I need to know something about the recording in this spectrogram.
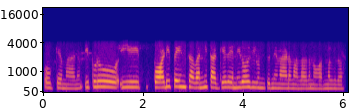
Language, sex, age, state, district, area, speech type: Telugu, female, 30-45, Andhra Pradesh, Guntur, urban, conversation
